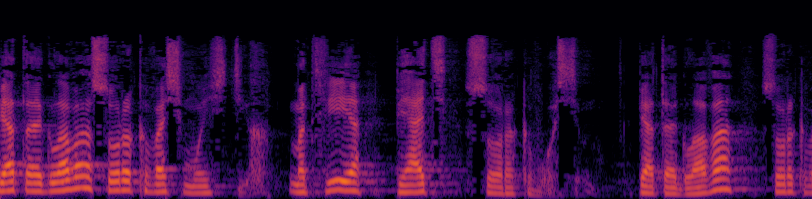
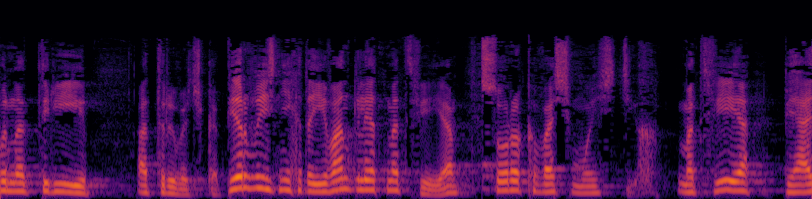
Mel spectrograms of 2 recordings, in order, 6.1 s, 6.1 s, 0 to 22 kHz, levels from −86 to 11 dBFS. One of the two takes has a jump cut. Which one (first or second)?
second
